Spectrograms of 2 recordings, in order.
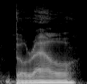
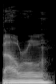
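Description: First: "Borel" said bo-REL, with a long o like "bore"; a second attempt, "Borel" with a long o; retrying the name as Borel. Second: "Baurel" said BOW-rel, with the first syllable rhyming with "now"; a tentative first try at "Baurel", BOW-rel; trying the name Baurel. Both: Shown as a demonstration. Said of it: "I don't know how to say that name".

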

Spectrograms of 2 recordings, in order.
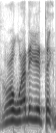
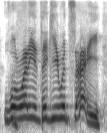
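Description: First: Said in the usual way. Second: High, strained director's voice, far higher than his own; Irvin Kershner impression. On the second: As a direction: squeeze the voice up into a director asking a question. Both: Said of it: "That's how he talks".

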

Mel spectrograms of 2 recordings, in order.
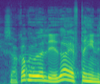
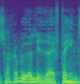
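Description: First: High, louder witch call. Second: Faster witch voice. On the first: Witch Dumme urges the others to search. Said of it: "sagde dumme". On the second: Witch Dumme repeats the search call, faster. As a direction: rattle it off lightly as a witch. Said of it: "noget mere veksling mellem dumme". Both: Acted.

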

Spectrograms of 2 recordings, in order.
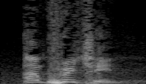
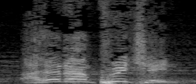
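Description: First: Said in the usual way. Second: Louder, insistent repeat to the room. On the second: Real, not acted. Preacher demanding the congregation's attention, insistent. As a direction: press the point home with raised voice.

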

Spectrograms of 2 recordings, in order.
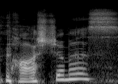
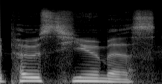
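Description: First: "posthumous" said PAHS-tuh-mus, stress on the first syllable; "posthumous" as PAHS-tuh-mus, no "hyoo" sound; correct pronunciation. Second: "posthumous" said post-HYOO-mus, the "hyoo" drawn out; "posthumous" as post-HYOO-mus, deliberately odd; mocking pronunciation. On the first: Shown as a demonstration. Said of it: "I've never heard someone say posthumous". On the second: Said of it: "putting the emphasis on the wrong syllable".

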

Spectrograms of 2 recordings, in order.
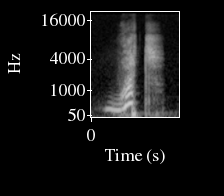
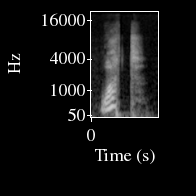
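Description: First: What with a sharp upward rise; rising disbelief. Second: Said in the usual way. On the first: A narrator's reading. Rickenbacker asks again in rising incredulous disbelief.

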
